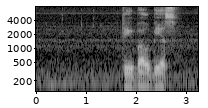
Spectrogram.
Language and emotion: Russian, neutral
